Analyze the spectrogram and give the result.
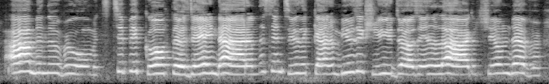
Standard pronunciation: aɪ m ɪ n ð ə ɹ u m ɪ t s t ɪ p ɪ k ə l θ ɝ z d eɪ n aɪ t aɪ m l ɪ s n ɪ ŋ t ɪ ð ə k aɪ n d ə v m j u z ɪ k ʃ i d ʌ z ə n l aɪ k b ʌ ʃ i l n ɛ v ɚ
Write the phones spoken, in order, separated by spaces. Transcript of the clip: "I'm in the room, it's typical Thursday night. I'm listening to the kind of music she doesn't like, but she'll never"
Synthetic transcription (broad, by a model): aɪ m ɪ n ð ə ɹ u m ɪ t s t ɪ p ɪ k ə l θ ɝ z d eɪ n aɪ t aɪ m l ɪ s ɪ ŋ t ɪ ð ə k aɪ n d ə v m j u z ɪ k ʃ i d ʌ z ə n l aɪ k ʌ ʃ i l n ɛ v ɚ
